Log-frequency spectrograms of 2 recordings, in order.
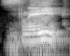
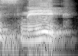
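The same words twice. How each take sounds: First: स्नेक with a gliding vowel, "sne-ik"; corrected pronunciation. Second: स्नेक with a single long "e", "snek"; common mispronunciation. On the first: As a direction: stretch स्नेक into a diphthong, "snay-ik". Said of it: "इसका उच्चारण क्या निकल कर आता है". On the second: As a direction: say स्नेक with one pure vowel. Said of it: "ये स्नेक नहीं होता है". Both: Shown as a demonstration.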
